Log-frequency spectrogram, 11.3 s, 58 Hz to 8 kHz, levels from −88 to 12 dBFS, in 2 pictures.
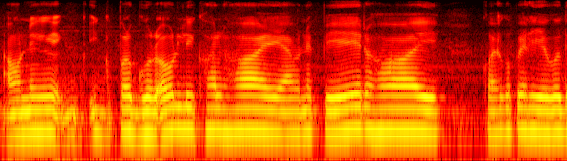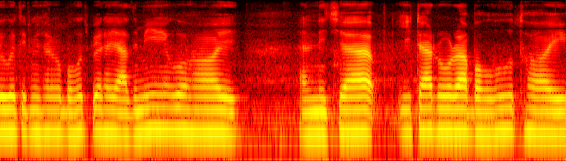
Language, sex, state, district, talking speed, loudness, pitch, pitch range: Bajjika, male, Bihar, Vaishali, 150 wpm, -19 LUFS, 140 Hz, 135-145 Hz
